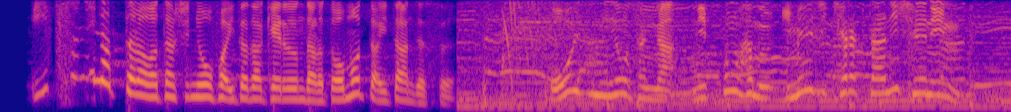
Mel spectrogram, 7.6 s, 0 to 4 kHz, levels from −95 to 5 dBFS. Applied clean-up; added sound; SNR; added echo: none; none; none; none.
